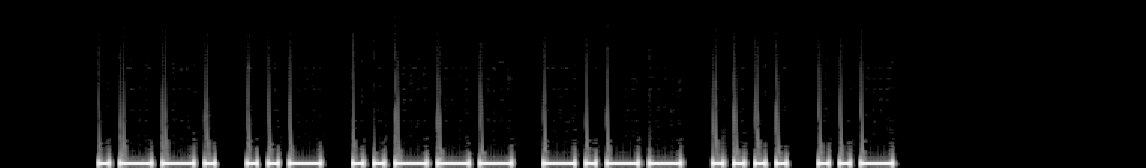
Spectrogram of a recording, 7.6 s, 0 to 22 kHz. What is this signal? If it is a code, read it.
Morse code, heard as a keyed tone, about 17 wpm, 700 Hz. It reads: PU2YHU
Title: DXCC-100 Call Signs - 6 Characters - Repeated 2x - 17wpm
